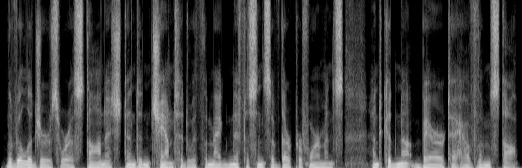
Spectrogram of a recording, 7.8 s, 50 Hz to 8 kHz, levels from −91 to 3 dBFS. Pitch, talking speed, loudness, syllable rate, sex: 110 Hz, 155 wpm, -20 LUFS, 4.8 syllables/s, male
